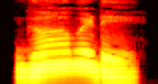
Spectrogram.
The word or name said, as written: ಗಾವಟೆ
